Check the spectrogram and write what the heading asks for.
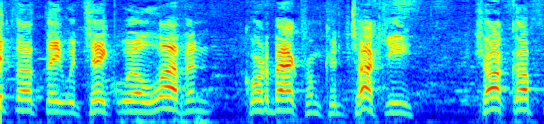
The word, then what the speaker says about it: Levis: I think I said Levin. I'm wrong. Levis, You've said Levin multiple times. But you didn't just say, that's not his name, I was Homer. trying to softly correct you there with pronouncing it correctly.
